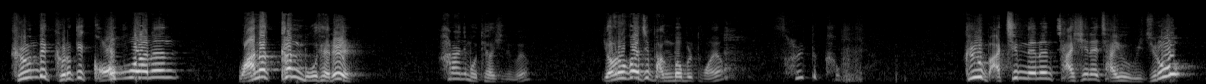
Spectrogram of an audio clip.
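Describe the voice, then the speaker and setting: A male pastor preaching a sermon in a lively way, firing rhetorical questions and acting out the quotes in his story. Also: sits high, rough recording.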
